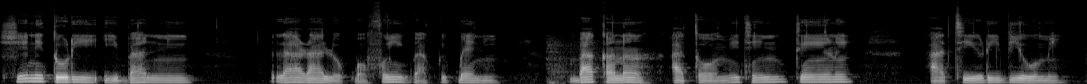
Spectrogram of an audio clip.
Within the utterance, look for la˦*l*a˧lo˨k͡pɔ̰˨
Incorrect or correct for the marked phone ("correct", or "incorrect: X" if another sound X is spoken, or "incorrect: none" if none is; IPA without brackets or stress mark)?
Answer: incorrect: ɾ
